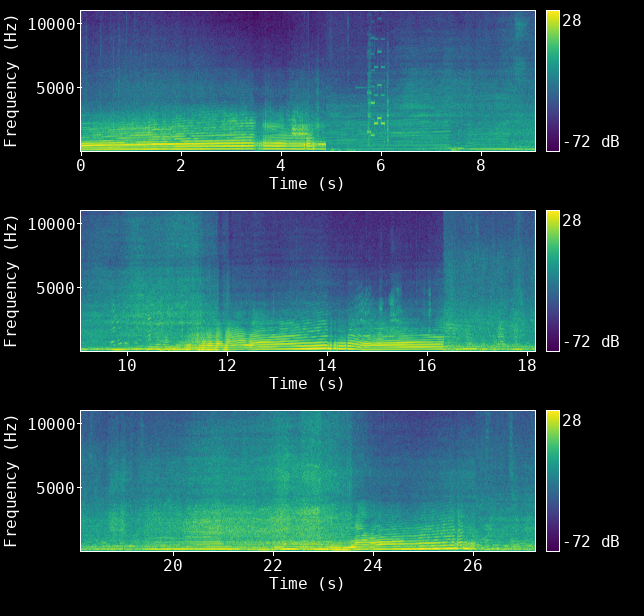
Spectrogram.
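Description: Suzuki Swift rally car engine revving hard, its pitch climbing and dropping back at each gear change as the car accelerates away. The sound comes in several separate runs that change abruptly between shots, quieter and more distant in the middle stretch.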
